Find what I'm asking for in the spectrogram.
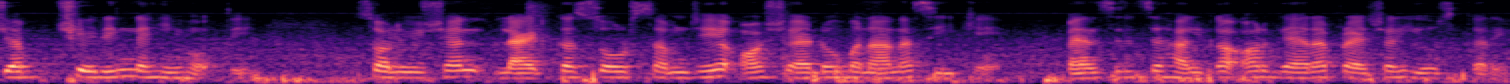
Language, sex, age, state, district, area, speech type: Urdu, female, 45-60, Delhi, South Delhi, urban, spontaneous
